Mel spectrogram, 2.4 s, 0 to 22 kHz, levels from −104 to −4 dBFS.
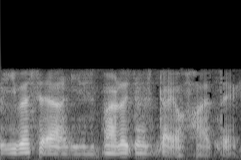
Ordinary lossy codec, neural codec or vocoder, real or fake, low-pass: AAC, 24 kbps; codec, 16 kHz, 4 kbps, X-Codec, WavLM features, trained on Multilingual LibriSpeech; fake; 3.6 kHz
